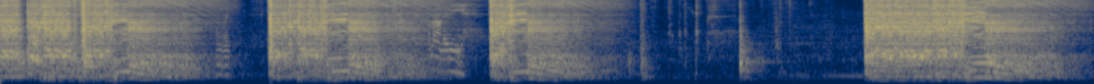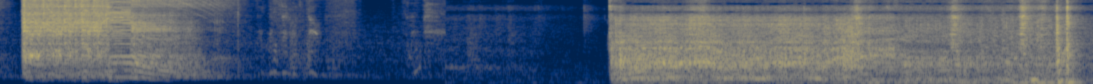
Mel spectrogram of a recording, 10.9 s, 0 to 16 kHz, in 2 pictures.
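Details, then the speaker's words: 1952 International Harvester L112 engine, unrun for decades, after a new 12-volt ignition coil fixed the no-spark problem. Short cranking bursts, then it catches and runs, but not steadily, while being hand-fed gas and starter fluid. The coil still gets hot. "So it will run, which is awesome. Didn't get it to run steady, but that's not too surprising because I'm baby feeding gas and starter fluid to it."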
